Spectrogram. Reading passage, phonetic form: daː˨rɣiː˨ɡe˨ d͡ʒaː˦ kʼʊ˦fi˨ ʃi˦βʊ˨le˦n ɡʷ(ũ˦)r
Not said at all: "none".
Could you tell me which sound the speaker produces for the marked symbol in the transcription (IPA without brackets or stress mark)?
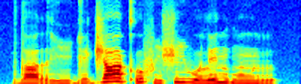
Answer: ũ˦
